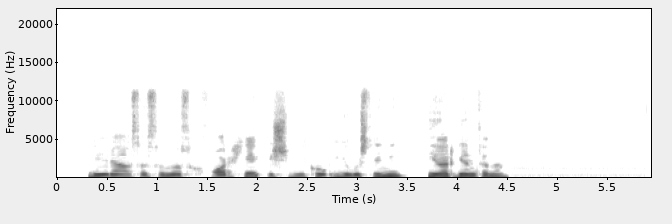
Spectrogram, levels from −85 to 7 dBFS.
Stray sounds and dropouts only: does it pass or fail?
pass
